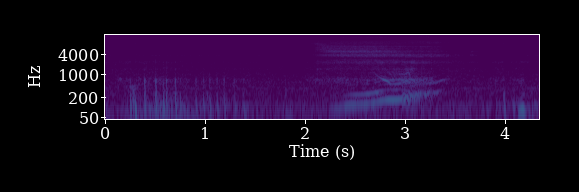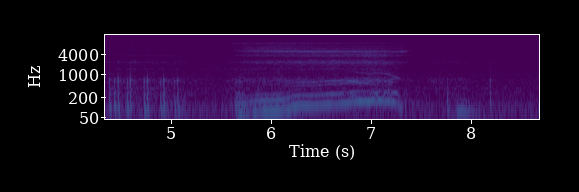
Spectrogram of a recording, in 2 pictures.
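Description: Two loud, long rattling snores on the in-breath, each followed by a quieter breathing-out phase, about one breath every four seconds. Loud snoring.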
